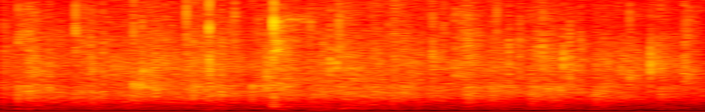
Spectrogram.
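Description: A church audience in Ardmore applauds together as a clap offering for one of its members, a steady wash of many hands clapping that holds evenly throughout, with no voices over it.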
